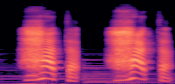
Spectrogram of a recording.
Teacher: outro jeito de nós falarmos R vibrante alveolar evozeada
